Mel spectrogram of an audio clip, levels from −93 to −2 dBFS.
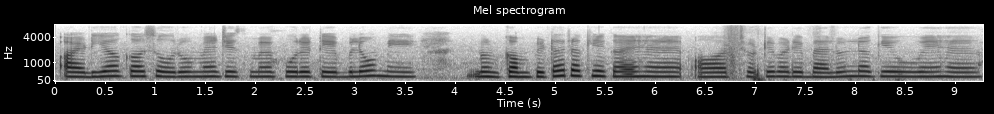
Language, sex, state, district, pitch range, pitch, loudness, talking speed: Hindi, male, Chhattisgarh, Raipur, 240-255 Hz, 250 Hz, -17 LUFS, 125 wpm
